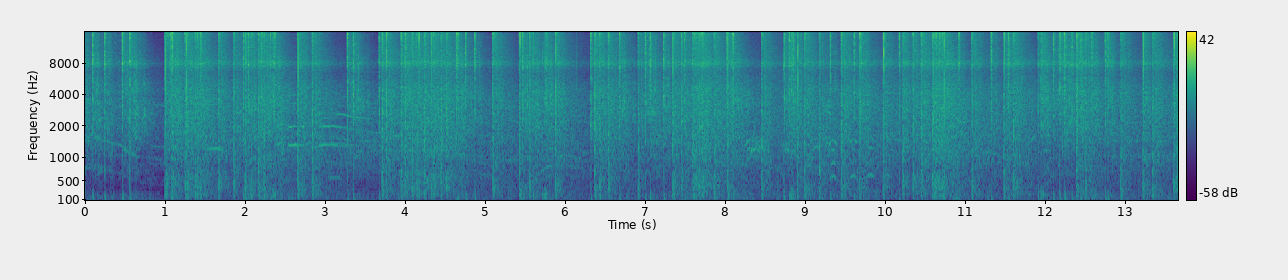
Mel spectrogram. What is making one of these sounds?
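Fireworks crackle rapidly.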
